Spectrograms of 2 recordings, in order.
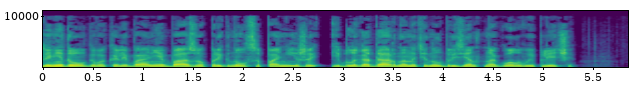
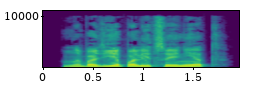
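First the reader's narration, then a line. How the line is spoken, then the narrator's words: Grumbling. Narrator (Russian): проворчал Ральф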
